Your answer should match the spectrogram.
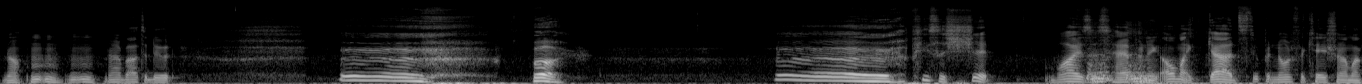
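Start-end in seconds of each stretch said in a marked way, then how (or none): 1.8-5.3 long high stretched yawn; big yawn. Real, not acted. Streamer losing the fight against a yawn, long yawn. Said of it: "I feel another one coming now". 7.7-9.1 long high stretched yawn; big yawn. Real, not acted. Streamer losing the fight against a yawn, long yawn. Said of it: "I feel another one coming now".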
